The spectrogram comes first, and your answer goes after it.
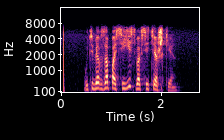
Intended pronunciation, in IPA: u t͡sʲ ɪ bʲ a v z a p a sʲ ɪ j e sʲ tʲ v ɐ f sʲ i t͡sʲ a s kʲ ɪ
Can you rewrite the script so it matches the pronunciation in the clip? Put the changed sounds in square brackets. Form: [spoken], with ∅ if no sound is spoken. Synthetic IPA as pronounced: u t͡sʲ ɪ bʲ a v z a p a sʲ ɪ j e sʲ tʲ v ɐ f sʲ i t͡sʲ a [ʂ] kʲ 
